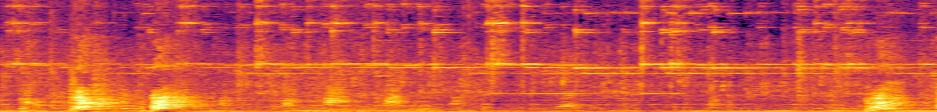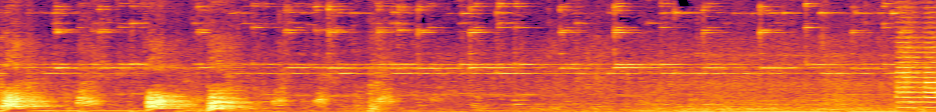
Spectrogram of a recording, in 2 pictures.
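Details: Pet German Shepherd Leo barks at the coming rain: scattered single and paired barks across the stretch, mixed with a person's voice, steady music tones and a low hum near the end.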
